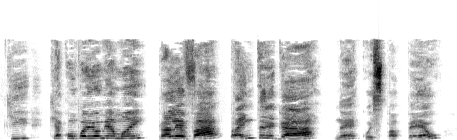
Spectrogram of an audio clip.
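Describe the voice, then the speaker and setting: Brazilian lady w gravelly fry telling her story on a talk show, gets emotional. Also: very high-pitched, normal speed, fairly bright tone. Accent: Brazilian Portuguese. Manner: emotional, acts out quoted voices. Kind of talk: personal testimony storytelling.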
